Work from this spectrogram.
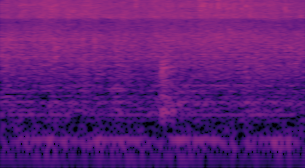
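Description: Beef fries in a pan with a steady, soft sizzle, heard close and fairly faint throughout, with no talking.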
